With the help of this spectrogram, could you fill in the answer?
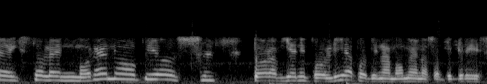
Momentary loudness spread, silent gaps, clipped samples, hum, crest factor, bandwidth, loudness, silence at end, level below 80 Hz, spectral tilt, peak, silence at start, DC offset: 4 LU; none; under 0.1%; none; 16 dB; 7.6 kHz; -28 LUFS; 0 s; -60 dBFS; -7.5 dB/octave; -12 dBFS; 0 s; under 0.1%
